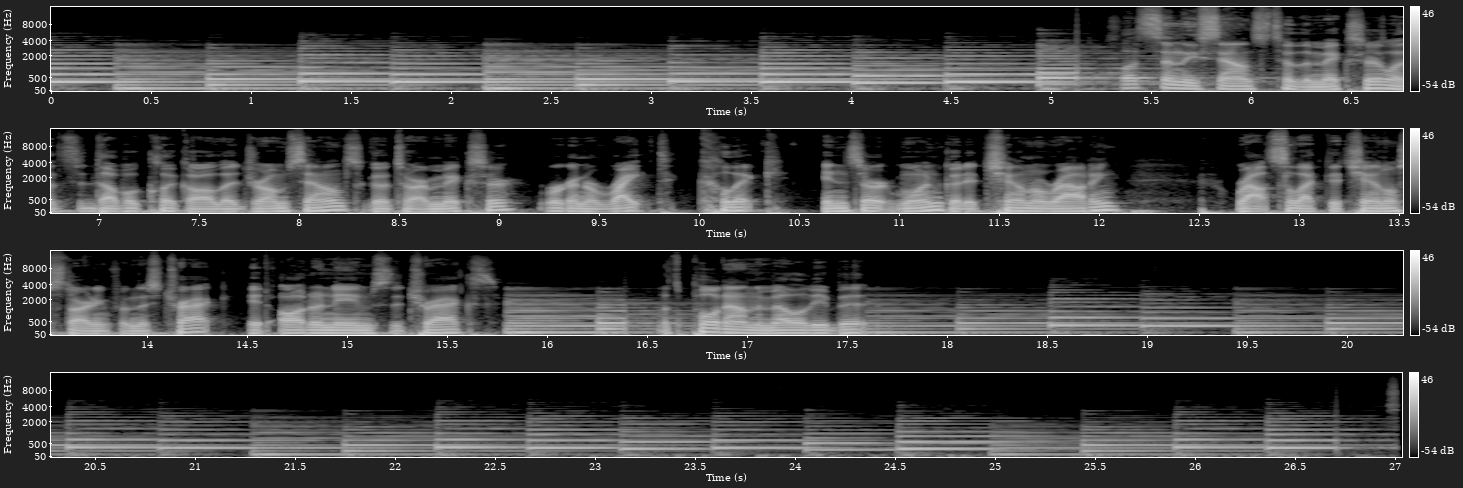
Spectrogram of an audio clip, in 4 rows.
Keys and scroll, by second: 21.6 ctrl+s.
